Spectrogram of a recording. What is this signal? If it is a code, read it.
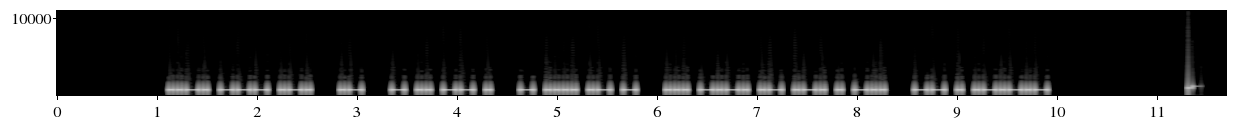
Morse code, heard as a keyed tone, about 28 wpm, 700 Hz. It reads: FOR A TIME THAT SCARED ME.
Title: Sentences from Top 700 Words 28wpm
